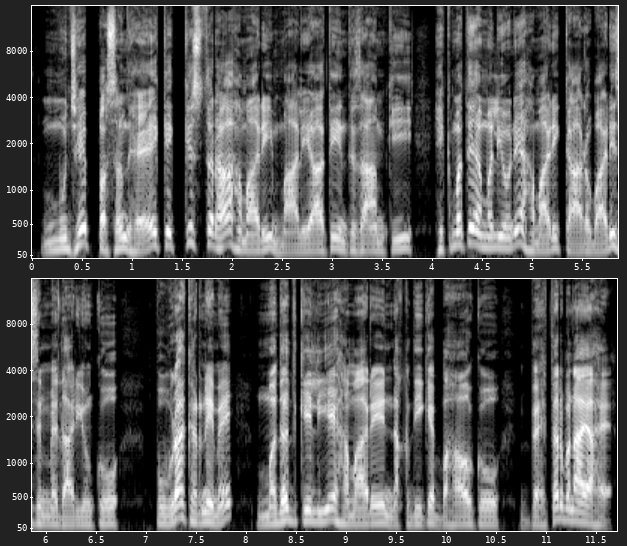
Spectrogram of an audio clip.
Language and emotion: Urdu, happy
